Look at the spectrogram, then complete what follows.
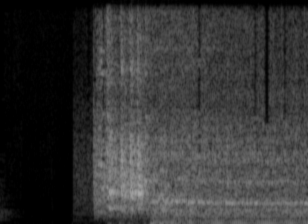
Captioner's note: engine starts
